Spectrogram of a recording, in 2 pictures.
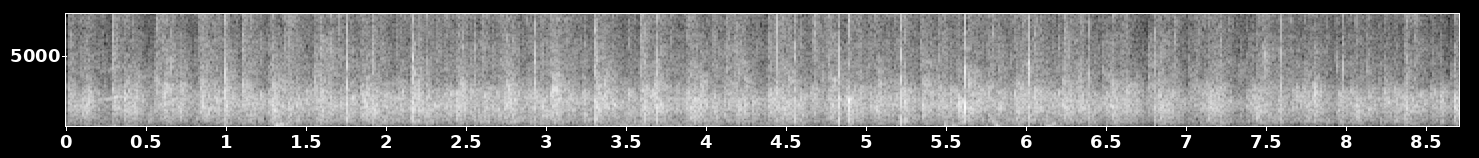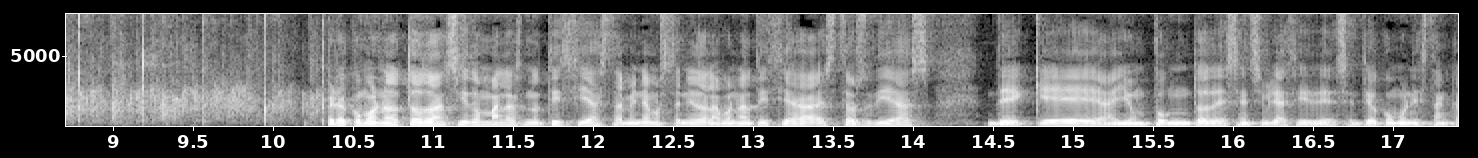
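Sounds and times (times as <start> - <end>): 
audience applause: 0.0 - 10.6
speech: 10.3 - 17.3.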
